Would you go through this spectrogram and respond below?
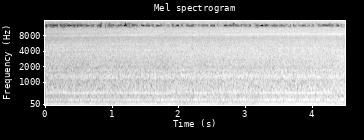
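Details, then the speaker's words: Subaru WRX after one-day engine swap, first start with fresh oil: warning light clears, steady even idle with smooth low drone, no knocks or misses. "It's good. It's good. Oh my God, that was scary at first."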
